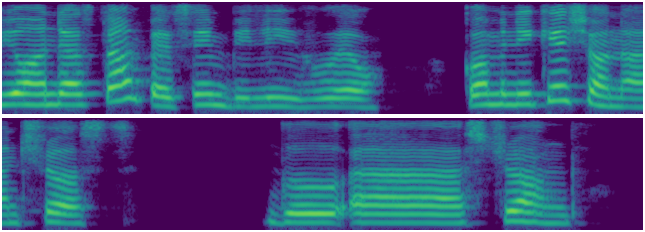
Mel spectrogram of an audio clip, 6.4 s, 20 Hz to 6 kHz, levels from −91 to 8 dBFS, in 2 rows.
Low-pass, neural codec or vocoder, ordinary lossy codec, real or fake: 5.4 kHz; vocoder, 44.1 kHz, 128 mel bands, Pupu-Vocoder; Opus, 64 kbps; fake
